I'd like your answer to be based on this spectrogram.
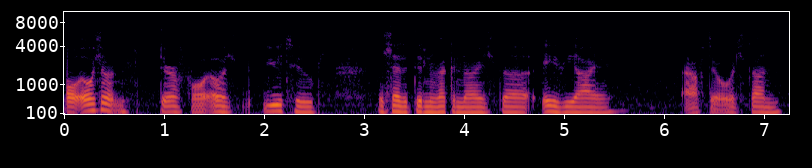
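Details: Lateral lisp in a male speaker, who says he has had it since fifth grade.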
